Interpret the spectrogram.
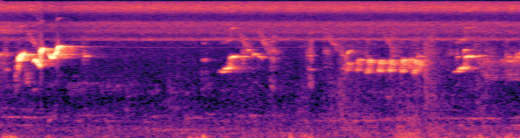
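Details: Black-crested bulbul kept in an aviary opens with a loud, rich warbled phrase, followed by quieter trilling and whistled notes, all above a persistent high-pitched hiss.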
